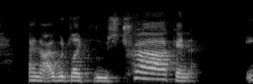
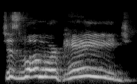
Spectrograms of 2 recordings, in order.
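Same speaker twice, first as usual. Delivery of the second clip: much higher, slow, drawn-out plea; pleading mom; 12 semitones higher, 7 dB louder, slower than usual. Retold or imitated. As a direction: stretch it out like begging for more time. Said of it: "And I'd be like".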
